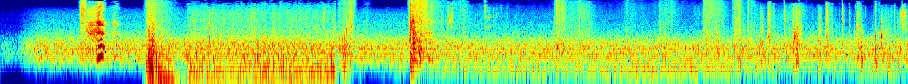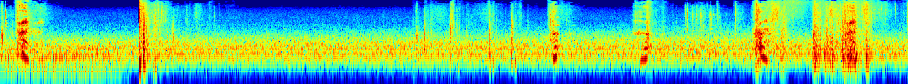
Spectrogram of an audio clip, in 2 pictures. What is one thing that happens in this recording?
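Footsteps crunch on snow and thud on wooden planks.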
